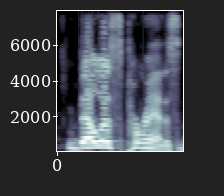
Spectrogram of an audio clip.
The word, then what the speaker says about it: Bellis perennis: Bellis paranis, Bellis, B-E-L-L-I-S, not belladonna, even though some people spell it B-E-L-L as an abbreviation.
